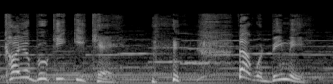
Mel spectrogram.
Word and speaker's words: Kayabuki: a really strange name who's this cowabunga it's pronounced kayabuki ek that would be me outlander brigade is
